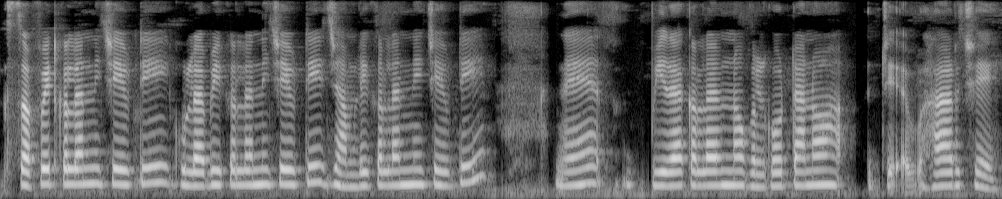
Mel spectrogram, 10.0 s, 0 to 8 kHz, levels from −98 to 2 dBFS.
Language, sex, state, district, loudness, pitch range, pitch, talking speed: Gujarati, female, Gujarat, Valsad, -21 LUFS, 205-230 Hz, 215 Hz, 120 wpm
